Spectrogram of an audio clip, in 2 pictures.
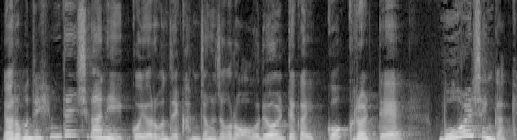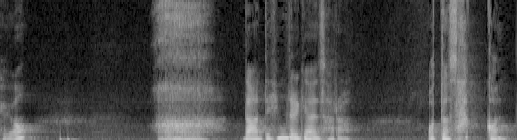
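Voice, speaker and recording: A woman pastor giving a sermon, telling a personal story in an informal, conversational way and speaking directly to her congregation. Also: on the low side. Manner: informal, conversational speech mixed with polite forms.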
